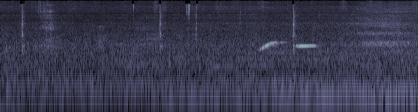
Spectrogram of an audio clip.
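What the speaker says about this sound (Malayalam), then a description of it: "ഞങ്ങൾ വിസിൽ വിളിക്കുന്നുണ്ട്" A single short rising whistle tone followed by a brief level note in a Roblox game, faint and alone over low background noise with a few soft clicks.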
